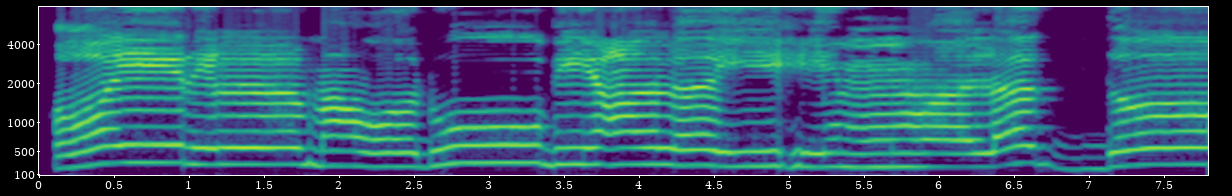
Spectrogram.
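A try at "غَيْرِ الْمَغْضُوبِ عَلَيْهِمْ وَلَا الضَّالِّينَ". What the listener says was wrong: Oke, tinggal di huruf ghain sukun Bunda. Pada kalimat maghdubi pastikan ghain sukun itu mengalir, jangan sampai ada bunyi vokal e-nya lagi. ghairil maghdubi alaihim.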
